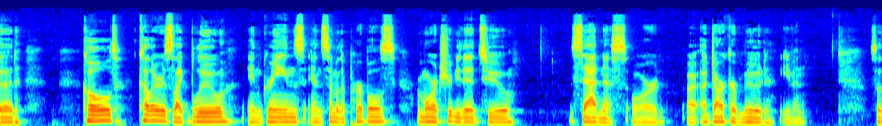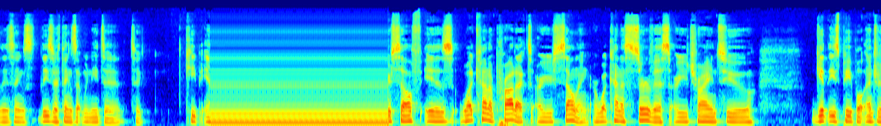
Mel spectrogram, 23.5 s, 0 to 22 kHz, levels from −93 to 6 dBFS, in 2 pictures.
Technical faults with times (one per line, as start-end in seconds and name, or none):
14.58-16.93 system hang loop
